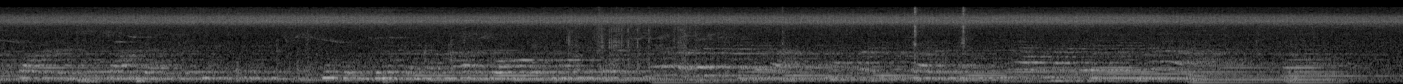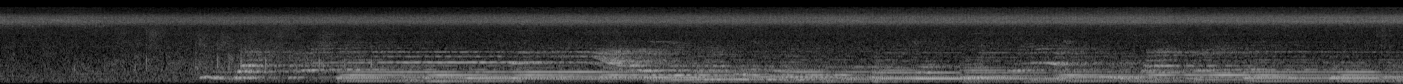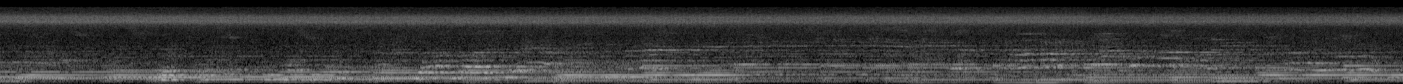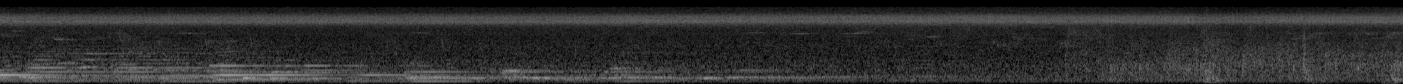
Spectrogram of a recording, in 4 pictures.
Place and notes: Каптаруны, Беларусь - Naka's performance during Chronotop art festival
2 July 2016, 20:40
